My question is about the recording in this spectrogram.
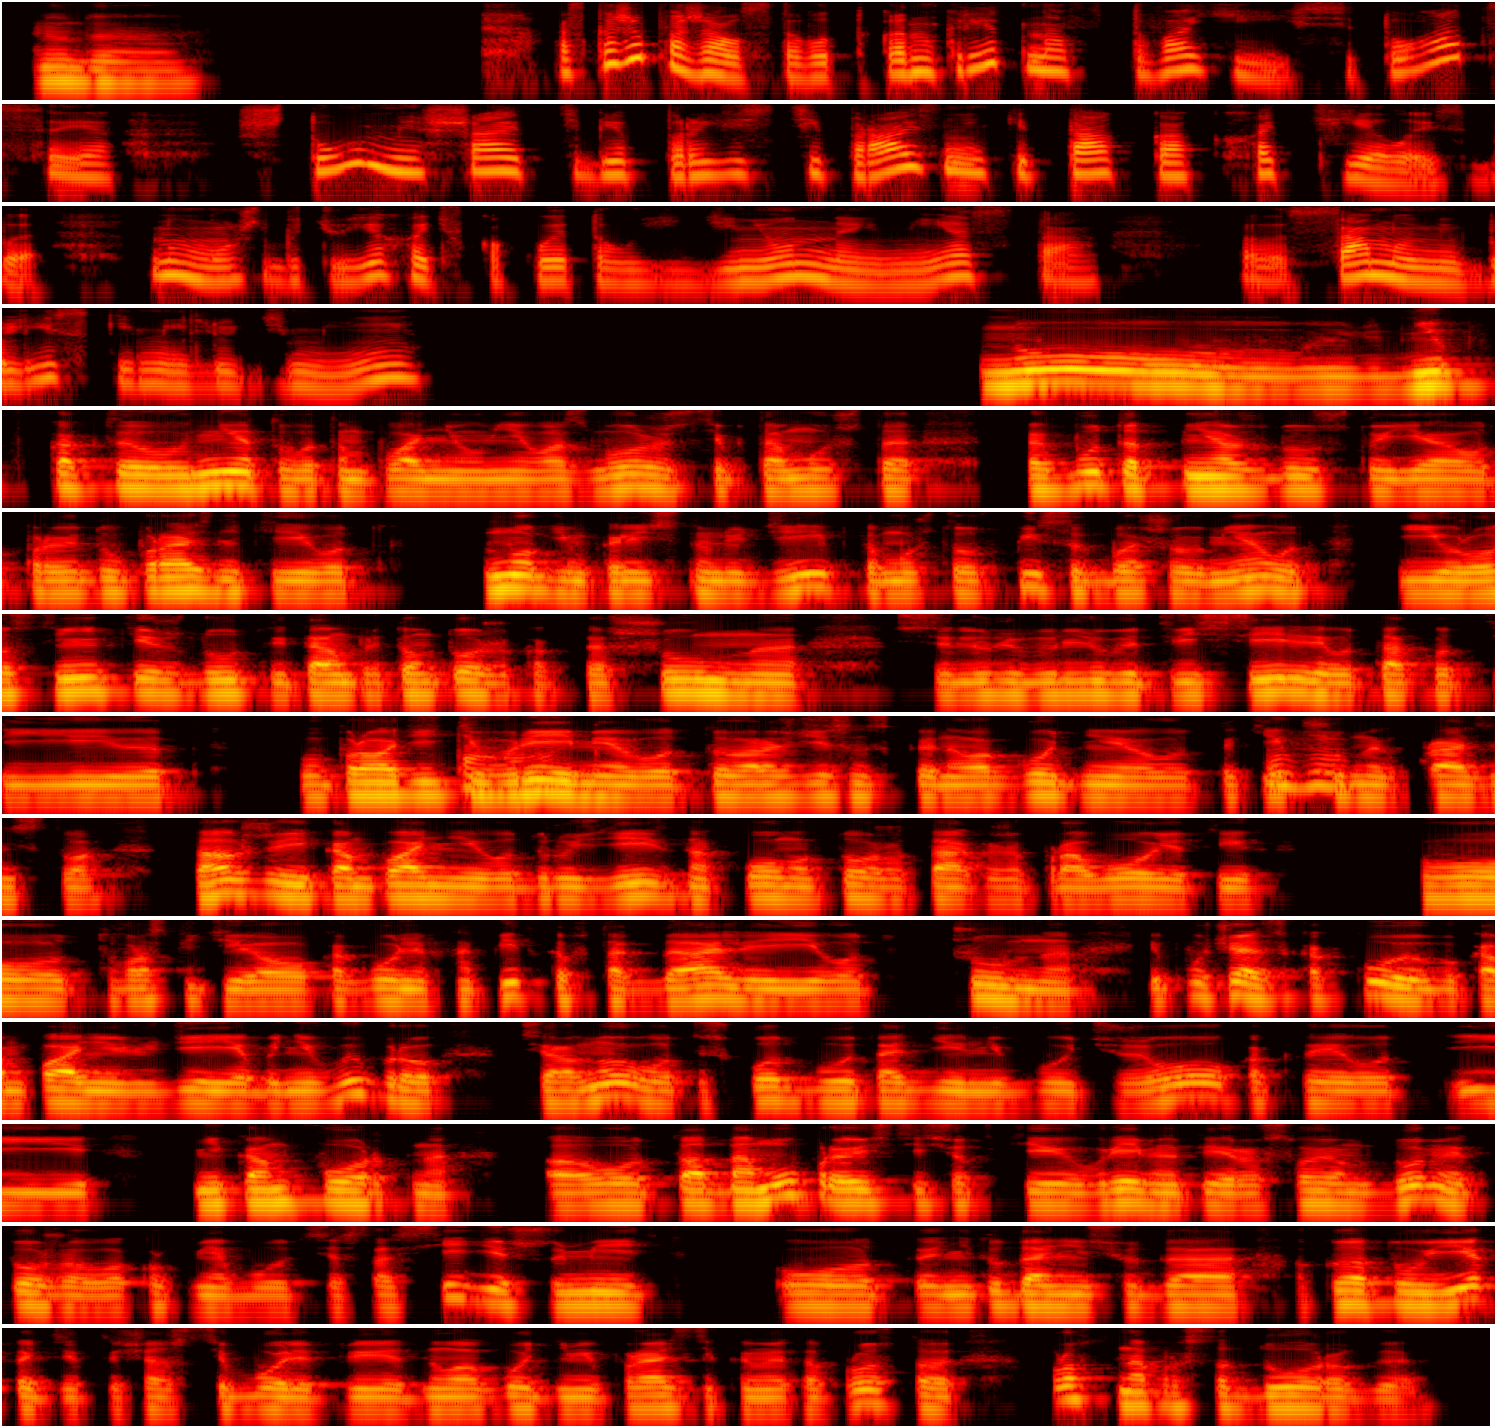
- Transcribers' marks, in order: tapping
- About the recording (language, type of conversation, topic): Russian, advice, Как наслаждаться праздниками, если ощущается социальная усталость?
